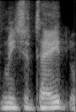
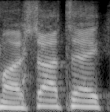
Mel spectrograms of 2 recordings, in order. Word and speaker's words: Machate: If you look at Machate, if you just like peek at your line, you might think it says Misha Tate the way it's spelled out, but it's Machate.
